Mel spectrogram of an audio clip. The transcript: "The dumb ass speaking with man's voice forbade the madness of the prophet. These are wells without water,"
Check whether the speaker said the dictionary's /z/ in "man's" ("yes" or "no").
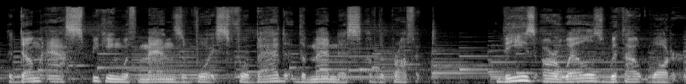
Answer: yes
